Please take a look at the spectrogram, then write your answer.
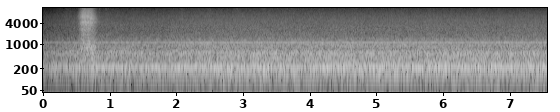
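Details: Samsung front-load washer after replacing all four shock absorbers with OEM shocks, running a calibration spin with an empty drum. A smooth steady hum with a faint constant tone and no banging or knocking; normal, healthy suspension.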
